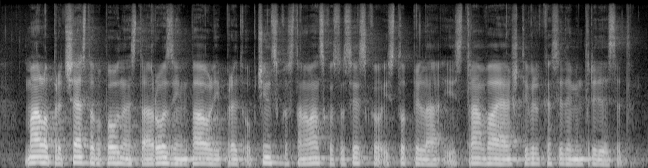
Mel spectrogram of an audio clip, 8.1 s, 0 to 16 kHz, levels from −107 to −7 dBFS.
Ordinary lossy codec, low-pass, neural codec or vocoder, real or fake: none; 14.4 kHz; vocoder, 44.1 kHz, 128 mel bands every 512 samples, BigVGAN v2; fake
